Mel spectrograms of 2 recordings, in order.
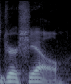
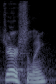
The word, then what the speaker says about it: Jirschele: I told Brown right before we came out, I think it's Jirschele. It's Jirschele. I'm just going by the pronunciation I've been given by the Birmingham Barons.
